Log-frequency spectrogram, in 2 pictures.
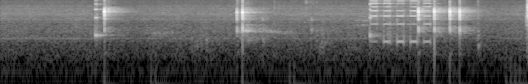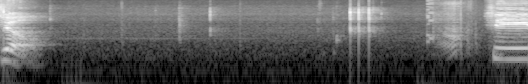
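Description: Electronic video game blips and beeps play in short bursts.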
